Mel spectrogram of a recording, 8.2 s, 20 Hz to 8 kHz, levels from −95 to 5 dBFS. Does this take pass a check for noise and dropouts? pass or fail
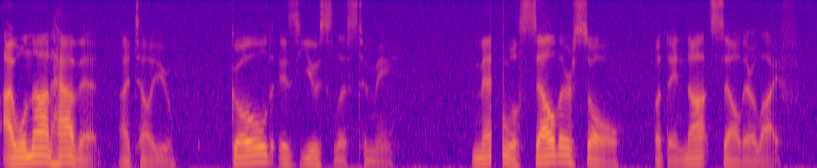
fail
